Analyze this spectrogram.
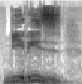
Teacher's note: Далее стоит буква за, она обычная, не межзубная, с сукуном. Получается бириз.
